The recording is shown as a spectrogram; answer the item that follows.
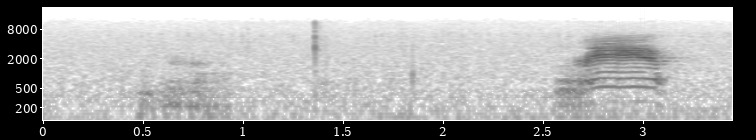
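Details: Domestic cat meowing while rubbing against the camera: a single drawn-out meow with harmonic bands, preceded by a faint softer sound and small taps.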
